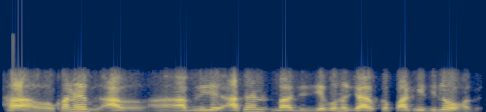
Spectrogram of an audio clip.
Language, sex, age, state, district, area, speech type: Bengali, male, 45-60, West Bengal, Dakshin Dinajpur, rural, conversation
